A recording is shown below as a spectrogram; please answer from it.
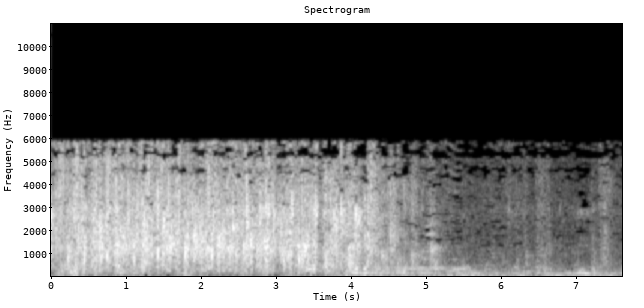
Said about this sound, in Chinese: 我们用掌声来欢迎她。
